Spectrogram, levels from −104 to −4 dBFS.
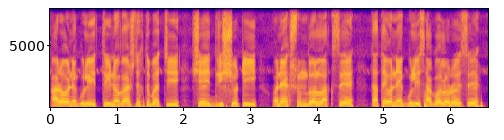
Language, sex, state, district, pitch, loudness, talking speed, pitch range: Bengali, male, Assam, Hailakandi, 180 Hz, -15 LUFS, 135 wpm, 165-185 Hz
